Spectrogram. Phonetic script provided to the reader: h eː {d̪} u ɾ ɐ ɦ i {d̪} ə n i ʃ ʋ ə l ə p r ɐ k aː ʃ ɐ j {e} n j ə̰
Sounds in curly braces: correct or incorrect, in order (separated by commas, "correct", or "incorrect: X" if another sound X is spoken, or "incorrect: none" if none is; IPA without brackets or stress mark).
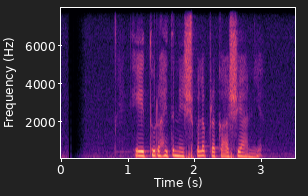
incorrect: t̪, incorrect: t̪, incorrect: a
